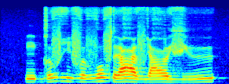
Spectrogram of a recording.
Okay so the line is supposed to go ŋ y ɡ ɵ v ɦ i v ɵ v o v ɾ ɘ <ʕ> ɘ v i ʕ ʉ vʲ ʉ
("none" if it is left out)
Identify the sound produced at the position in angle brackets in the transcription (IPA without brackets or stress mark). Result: ʕ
